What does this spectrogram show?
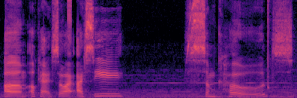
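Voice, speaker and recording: Chatty woman streamer, playful, music clearly under her voice. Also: medium pitch, lively intonation, slow. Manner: chatty, playful, talks to herself. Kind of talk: playing a game live. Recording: game music loud under voice.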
